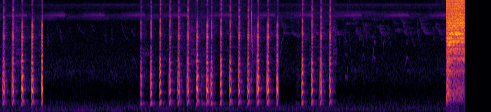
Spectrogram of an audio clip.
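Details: Eastern spot-billed duck calling to gather the group together: rapid bursts of short, harsh clucking notes, about five per second, in three runs separated by pauses, ending with a brief loud burst of noise.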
